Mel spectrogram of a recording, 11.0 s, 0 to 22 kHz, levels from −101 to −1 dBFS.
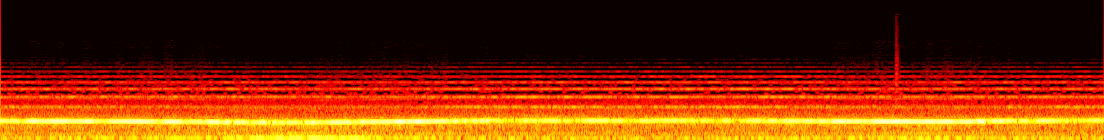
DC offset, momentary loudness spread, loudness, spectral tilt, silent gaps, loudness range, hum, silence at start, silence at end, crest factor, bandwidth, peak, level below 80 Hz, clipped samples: under 0.1%; 10 LU; -15 LUFS; -12.5 dB/octave; none; 6 LU; none; 0 s; 0 s; 12 dB; 2.8 kHz; -2 dBFS; -30 dBFS; under 0.1%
